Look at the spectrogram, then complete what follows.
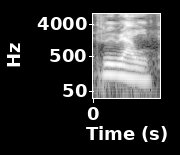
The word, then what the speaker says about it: riurau: Els provençals pronuncien la paraula rural en una i la L la fan U. Si ells diuen un lloc rural, ells diuen que és riurau.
